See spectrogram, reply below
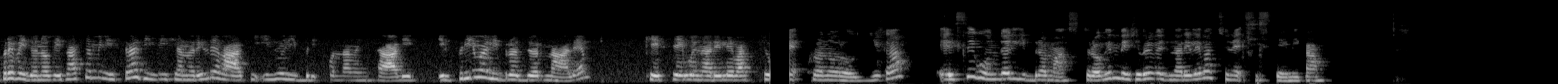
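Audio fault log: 0.0 to 7.90 s, input switched to a poorer device: the speech sounds dull and boxy, with nothing above 3.8 kHz and a faint added noise floor well below the speech. Near 7.9 s a gap of about 200 ms is followed by fuller, brighter sound at much the same loudness. This is likely a change of capture device, from a narrowband microphone or headset call profile back to the regular input.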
